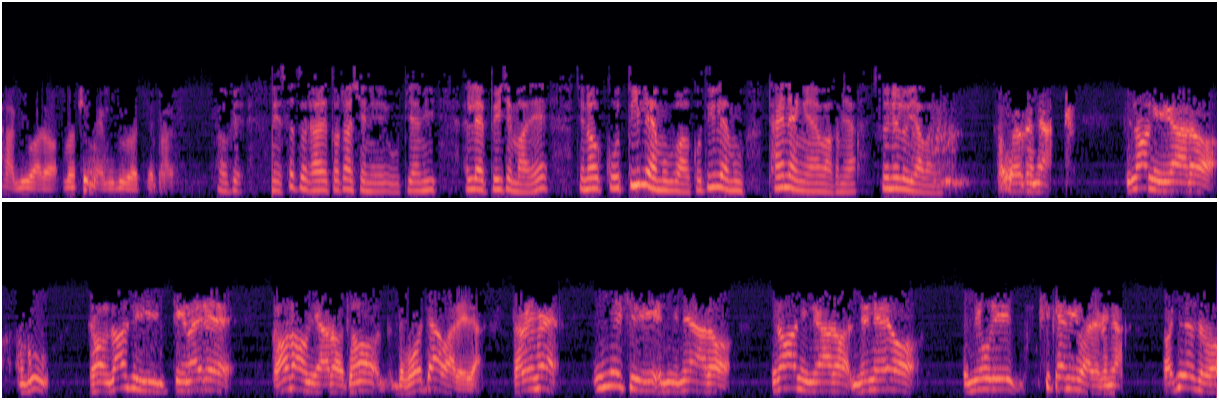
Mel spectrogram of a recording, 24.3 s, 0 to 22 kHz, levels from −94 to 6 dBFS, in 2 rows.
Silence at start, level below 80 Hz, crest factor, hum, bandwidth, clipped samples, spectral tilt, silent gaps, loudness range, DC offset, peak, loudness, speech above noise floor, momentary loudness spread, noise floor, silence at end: 0 s; -72 dBFS; 18 dB; none; 5 kHz; under 0.1%; -4 dB/octave; none; 4 LU; under 0.1%; -8 dBFS; -26 LUFS; 34 dB; 12 LU; -60 dBFS; 0 s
